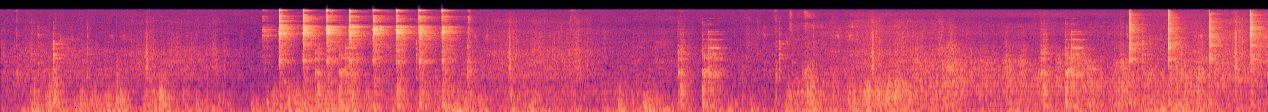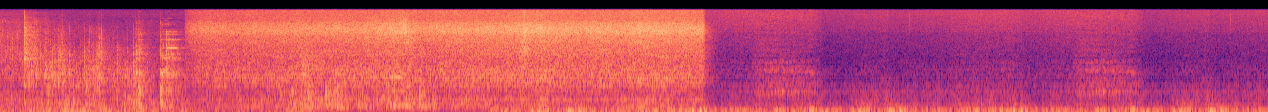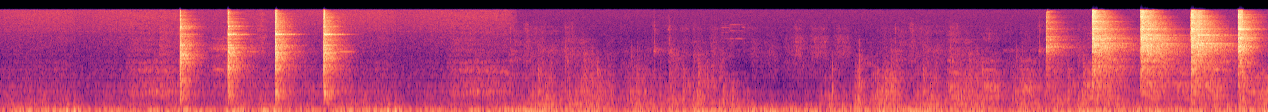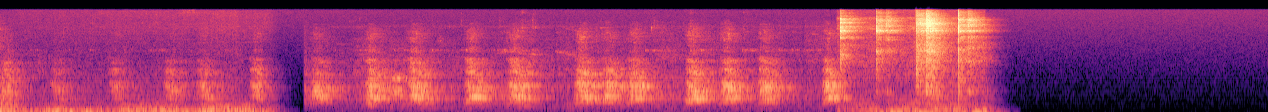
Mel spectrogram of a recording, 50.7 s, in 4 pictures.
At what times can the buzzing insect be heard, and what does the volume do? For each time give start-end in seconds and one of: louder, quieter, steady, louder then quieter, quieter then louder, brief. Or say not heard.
0.0-19.8 louder.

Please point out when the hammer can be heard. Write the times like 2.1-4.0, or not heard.
2.6-4.6, 11.2-13.0, 26.9-28.9, 35.8-37.8, 46.4-47.9.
